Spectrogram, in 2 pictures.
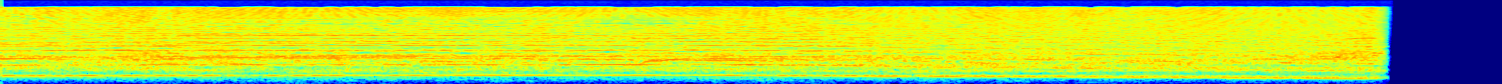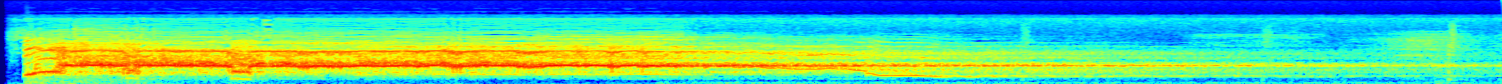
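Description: A loud sustained wailing tone, like an air-raid siren, slides down in pitch and cuts off abruptly about seven seconds in. After a brief silence a higher, wavering tone starts, dips in pitch near the end and fades away.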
